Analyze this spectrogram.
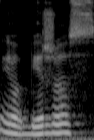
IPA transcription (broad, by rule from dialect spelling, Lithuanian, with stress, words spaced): ˈjoː ˈbʲiːrʒoːs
